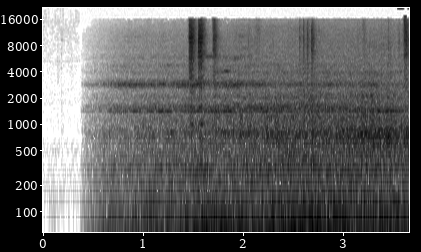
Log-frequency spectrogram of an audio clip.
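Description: A train pulling into Akabane Station in Japan: after a moment of silence, a broad, steady low rumble fades in and swells, with a few brief high hissing flickers on top.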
